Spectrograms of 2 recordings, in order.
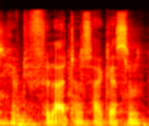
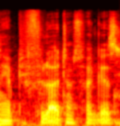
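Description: First: Dismayed whisper. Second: Said in the usual way. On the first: Real, not acted. Streamer realizing he forgot the filler items, whispering. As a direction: breathe it out, almost voiceless. Repeats mistake, voice drops away.

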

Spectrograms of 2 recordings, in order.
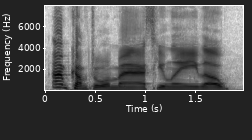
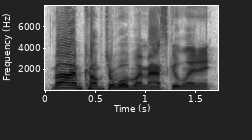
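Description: First: Even lower, gruffer macho rumble; deeper macho voice. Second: Low, fast macho voice. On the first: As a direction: push the tough-guy voice lower. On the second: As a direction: growl it like a tough guy. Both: Acted. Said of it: "sound manly".

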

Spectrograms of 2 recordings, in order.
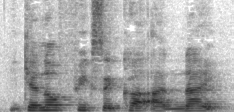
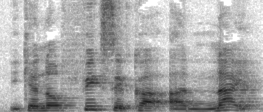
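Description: No difference in how they are said.

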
